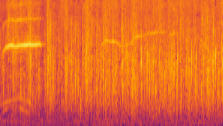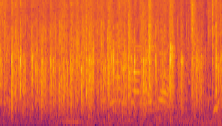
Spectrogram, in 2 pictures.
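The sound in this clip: An audience applauds at a street performance with steady, busy clapping throughout, while people shout and talk over it.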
